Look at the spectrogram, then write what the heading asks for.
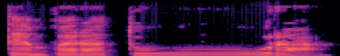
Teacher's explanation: звук е у вимові наближається до и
